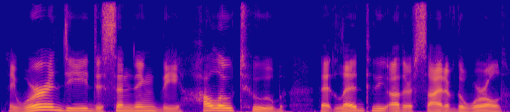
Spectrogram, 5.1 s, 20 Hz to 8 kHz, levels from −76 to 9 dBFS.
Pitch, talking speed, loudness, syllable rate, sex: 125 Hz, 190 wpm, -18 LUFS, 4.8 syllables/s, male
